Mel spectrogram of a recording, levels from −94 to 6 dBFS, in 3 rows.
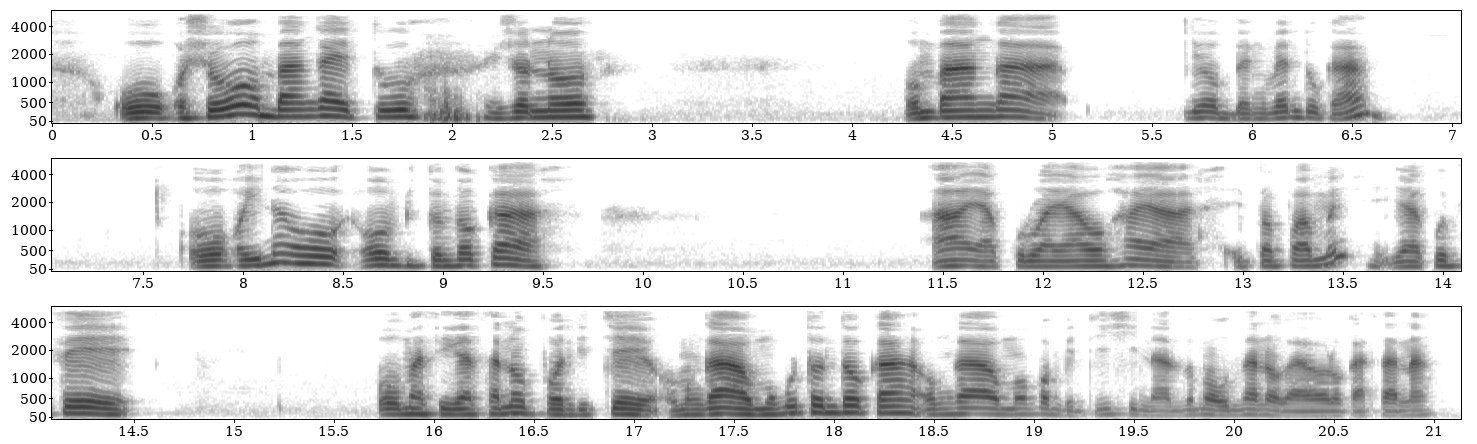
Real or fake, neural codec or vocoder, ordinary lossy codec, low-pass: real; none; MP3, 48 kbps; 5.4 kHz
